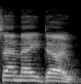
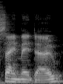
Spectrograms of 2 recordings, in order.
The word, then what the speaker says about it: Semedo: right old geezer uh it's pronounced semedo i tell you what it's not pronounced say medo it's not pronounced semadu it's not sound it's not pronounced semido it's pronounced i'm a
